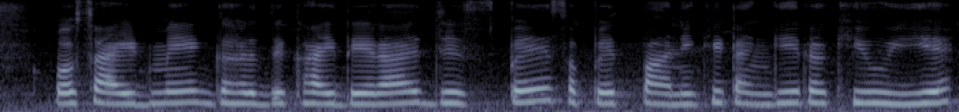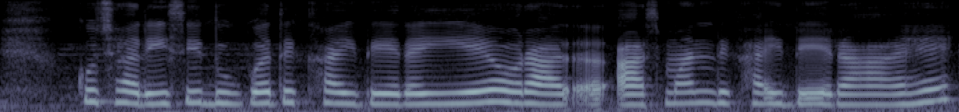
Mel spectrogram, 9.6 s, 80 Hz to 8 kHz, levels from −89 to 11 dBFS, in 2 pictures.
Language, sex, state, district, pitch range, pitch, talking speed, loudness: Hindi, female, Bihar, Purnia, 240-260 Hz, 250 Hz, 195 wpm, -32 LUFS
